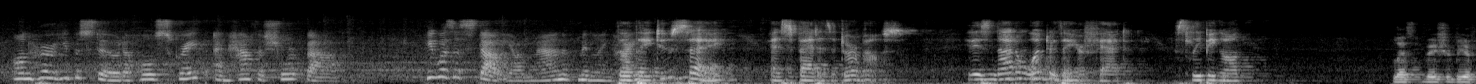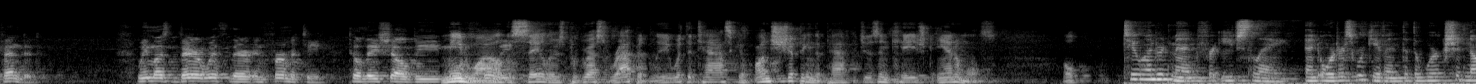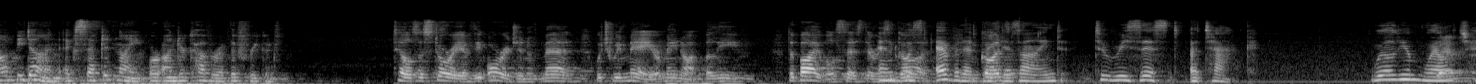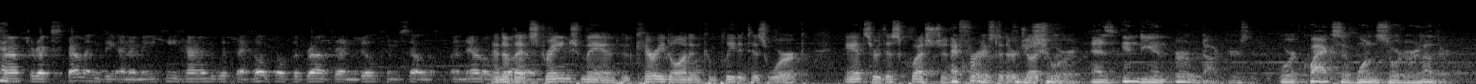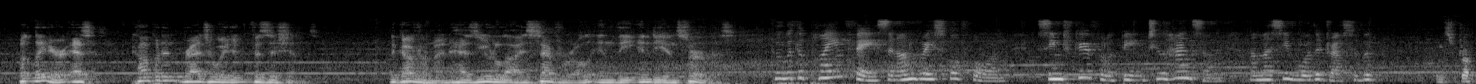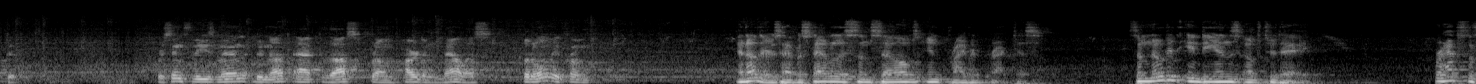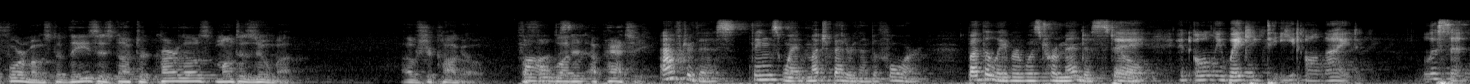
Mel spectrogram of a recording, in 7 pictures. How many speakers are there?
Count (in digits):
10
